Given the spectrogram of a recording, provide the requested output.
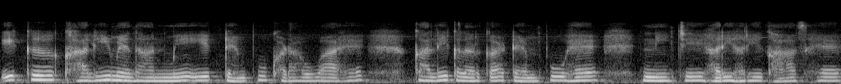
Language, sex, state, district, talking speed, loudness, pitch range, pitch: Hindi, female, Chhattisgarh, Sarguja, 130 wpm, -18 LUFS, 165-185 Hz, 175 Hz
